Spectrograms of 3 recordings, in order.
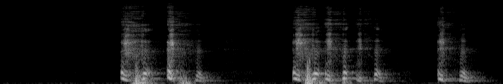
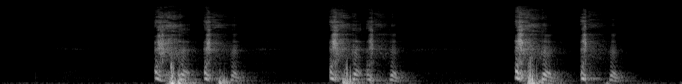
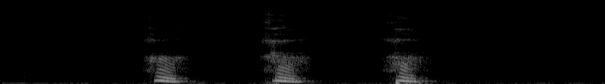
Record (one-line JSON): {"cough_length": "5.0 s", "cough_amplitude": 10075, "cough_signal_mean_std_ratio": 0.43, "three_cough_length": "6.8 s", "three_cough_amplitude": 14049, "three_cough_signal_mean_std_ratio": 0.39, "exhalation_length": "6.1 s", "exhalation_amplitude": 2006, "exhalation_signal_mean_std_ratio": 0.37, "survey_phase": "beta (2021-08-13 to 2022-03-07)", "age": "45-64", "gender": "Female", "wearing_mask": "No", "symptom_none": true, "smoker_status": "Ex-smoker", "respiratory_condition_asthma": false, "respiratory_condition_other": false, "recruitment_source": "REACT", "submission_delay": "2 days", "covid_test_method": "RT-qPCR", "influenza_a_test_result": "Unknown/Void", "influenza_b_test_result": "Unknown/Void"}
